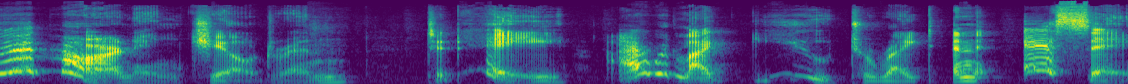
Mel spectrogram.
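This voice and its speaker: A put-on character voice at a very slow pace. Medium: read story. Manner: warm, measured.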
